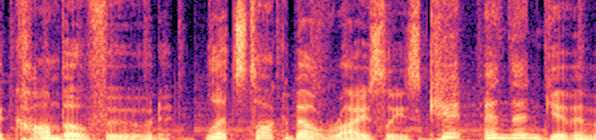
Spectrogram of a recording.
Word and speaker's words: Wriothesley: need a Healer next on the list is Risley the cryo Punchy Jailer with a name that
